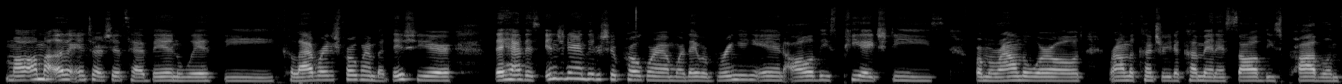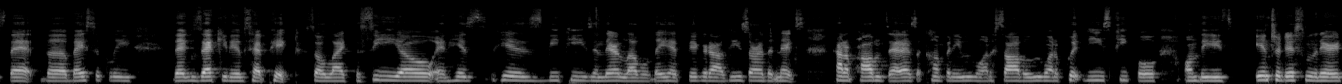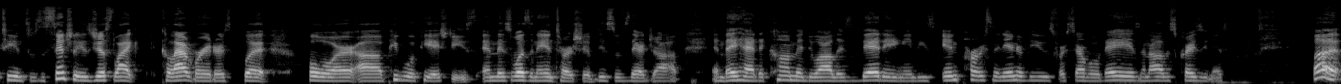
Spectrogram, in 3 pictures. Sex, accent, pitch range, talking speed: female, American, 170-195 Hz, 200 wpm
